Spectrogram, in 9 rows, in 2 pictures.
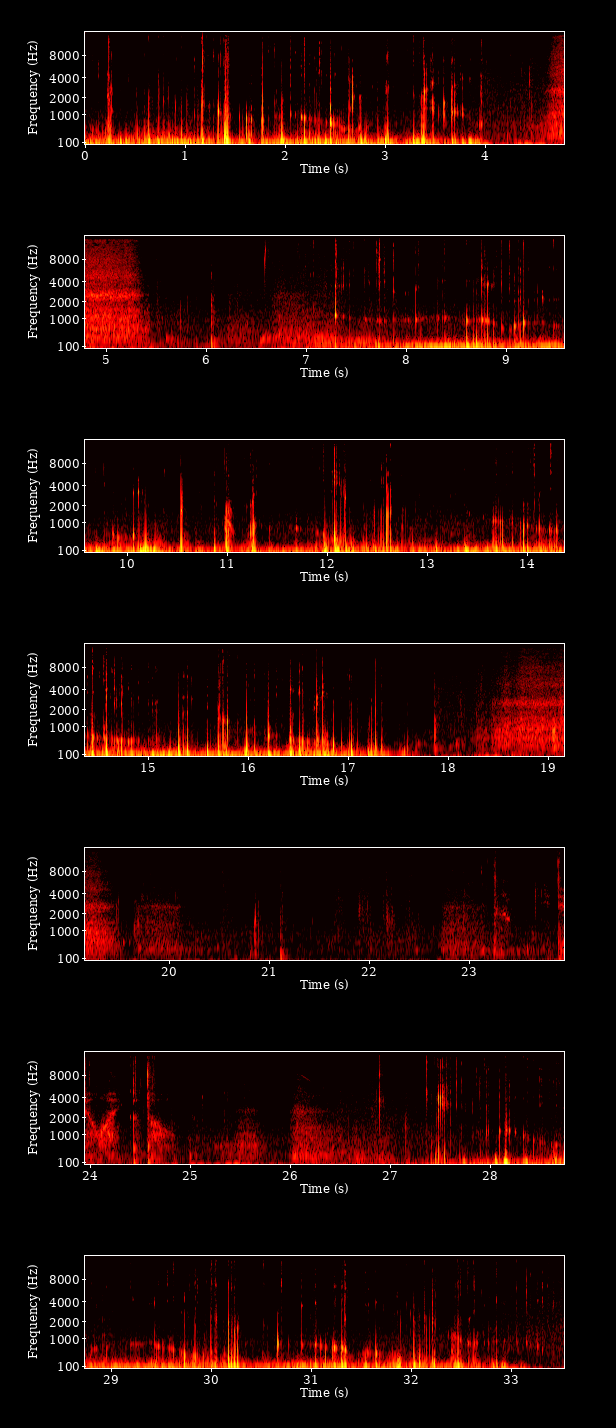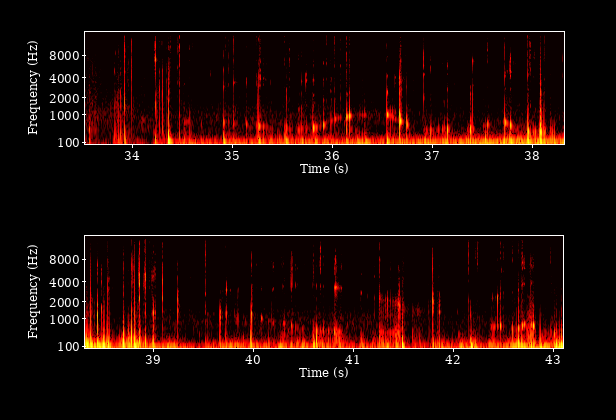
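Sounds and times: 
chewing clicks: 0.0 - 18.0, 26.9 - 43.0
wet mouth sounds: 0.0 - 21.8, 22.7 - 43.0.

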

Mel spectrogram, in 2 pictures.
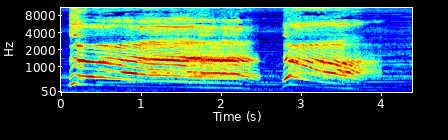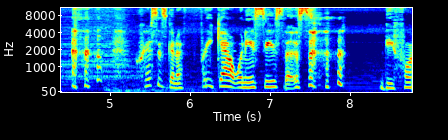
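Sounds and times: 
man screaming: 0.0 - 4.0
speech: 5.5 - 8.7.

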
